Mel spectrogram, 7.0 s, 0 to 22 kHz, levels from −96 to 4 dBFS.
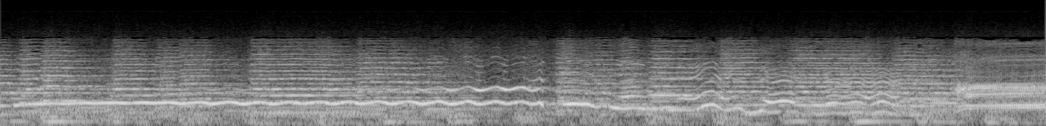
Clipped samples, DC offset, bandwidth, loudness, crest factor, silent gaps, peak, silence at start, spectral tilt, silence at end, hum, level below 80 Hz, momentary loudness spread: under 0.1%; under 0.1%; 7.2 kHz; -15 LUFS; 12 dB; none; -4 dBFS; 0 s; -6 dB/octave; 0 s; none; -40 dBFS; 3 LU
